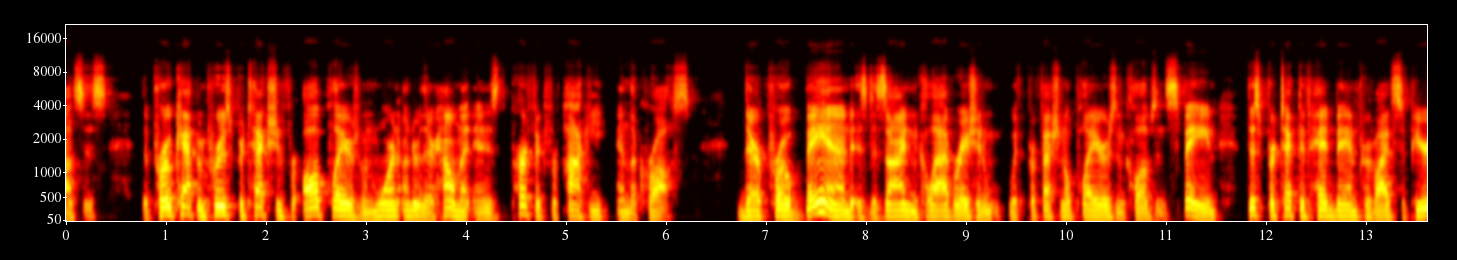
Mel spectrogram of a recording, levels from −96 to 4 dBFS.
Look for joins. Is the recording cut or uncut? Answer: cut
